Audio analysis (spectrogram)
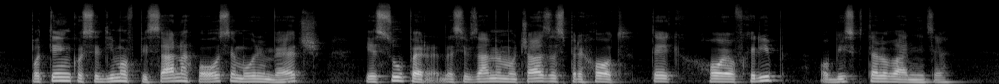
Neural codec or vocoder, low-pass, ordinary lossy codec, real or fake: none; 19.8 kHz; none; real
